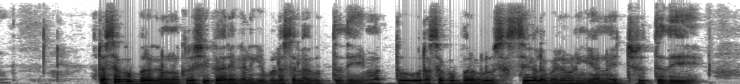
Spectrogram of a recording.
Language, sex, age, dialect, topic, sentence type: Kannada, male, 25-30, Coastal/Dakshin, agriculture, question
